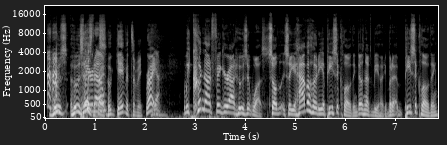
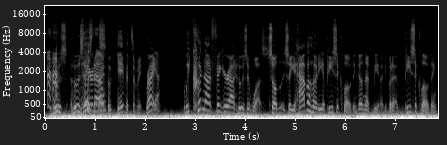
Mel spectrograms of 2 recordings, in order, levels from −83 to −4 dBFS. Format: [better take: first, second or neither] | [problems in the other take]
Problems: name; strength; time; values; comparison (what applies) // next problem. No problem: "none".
first | low rumble; loud; throughout; 7 dB below the speech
